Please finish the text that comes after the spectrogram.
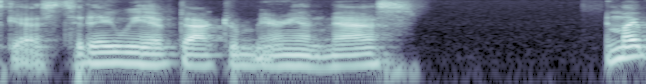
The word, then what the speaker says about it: Marion Mass: Marian Mass. Am I pronouncing that right? I I just I Yes. Yeah. Just like Catholic Church.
